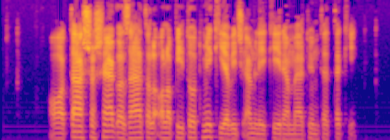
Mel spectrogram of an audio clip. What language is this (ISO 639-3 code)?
hun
